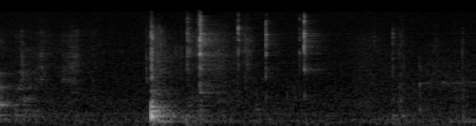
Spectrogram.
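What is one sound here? Metal pliers clink and rattle as they are picked up.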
